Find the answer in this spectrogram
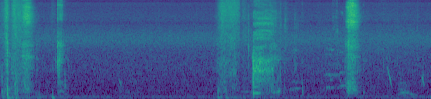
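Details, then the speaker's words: A run of sneezes heard as several short, sharp bursts of air with quiet gaps between them, in an adult who has been eating pizza while tipsy and swearing between sneezes. "Oh, here we go. Here another fucking sneeze. Fuck you, fuck you, fuck you."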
